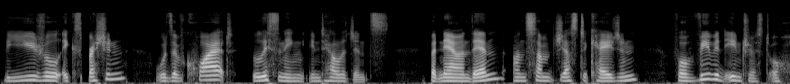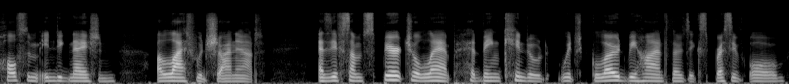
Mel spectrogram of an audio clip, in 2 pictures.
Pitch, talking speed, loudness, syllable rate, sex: 170 Hz, 155 wpm, -21 LUFS, 5.3 syllables/s, female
